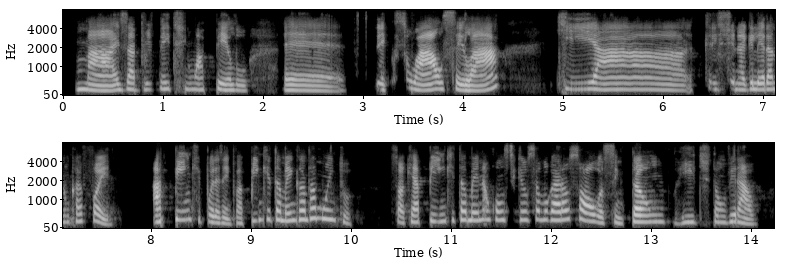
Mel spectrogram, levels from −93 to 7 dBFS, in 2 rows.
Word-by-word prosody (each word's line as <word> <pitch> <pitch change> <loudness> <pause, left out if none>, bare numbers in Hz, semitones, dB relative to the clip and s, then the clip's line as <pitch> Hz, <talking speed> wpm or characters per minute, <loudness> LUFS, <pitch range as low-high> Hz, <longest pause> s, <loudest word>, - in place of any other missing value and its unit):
Mas 190 -2 +3
a 215 - +4
Britney 210 +4 -7
tinha 220 - -11
um - - -6
apelo, 195 -4 -2 0.3
eh, 175 -3 -1 0.3
sexual, 210 +1 +4
sei 200 -4 0
lá, 175 - +6 0.6
que 225 -1 -5
a 210 -3 +1
Cristina 210 0 -6
Aguilera 220 +1 +2
nunca 240 +3 -4
foi. 245 - -1 0.4
A 225 +1 +6
Pink, 315 -1 -3
por 230 -6 -2
exemplo, 185 -2 -3
a 185 - -2
Pink 300 - -6
também 285 -3 +2
canta 315 +4 +3
muito, 310 - -2 0.4
só 210 - -2
que 210 +3 -1
a 220 - +2
Pink 250 +4 -6
também 290 -1 +1
não 305 - -1
conseguiu 300 0 -4
ser 310 +2 -3
lugar 300 -1 +3
ao 315 - +2
sol 280 -8 +3
assim 195 -1 -5
tão 235 +3 +4
hit, 210 +3 -7
tão 220 -2 -5
viral. 205 -9 0
220 Hz, 175 wpm, -23 LUFS, 195-265 Hz, 0.6 s, lá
